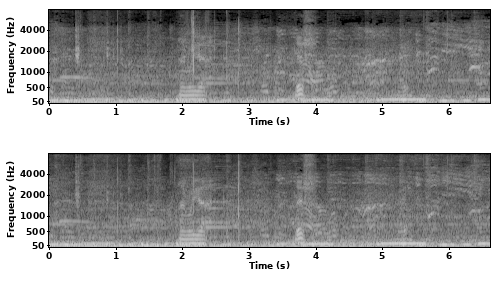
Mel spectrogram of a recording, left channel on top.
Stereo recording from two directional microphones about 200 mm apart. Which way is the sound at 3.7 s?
5° right (ahead or behind).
